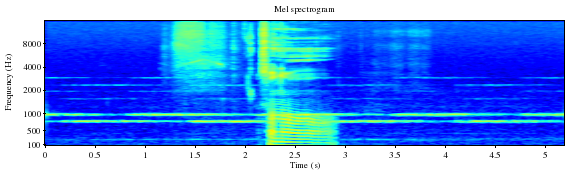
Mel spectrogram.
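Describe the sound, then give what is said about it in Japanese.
An ambulance siren from an ambulance driving nearby sounds steadily in the background throughout, fairly faint and continuous, while a person briefly speaks a single word partway through. “今ピーポーピーポーって聞こえるかな 近くでなんかすごい救急車が走ってる”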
